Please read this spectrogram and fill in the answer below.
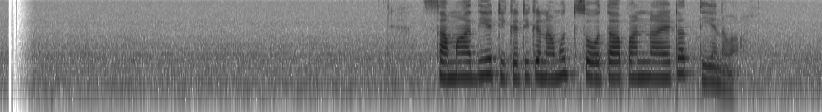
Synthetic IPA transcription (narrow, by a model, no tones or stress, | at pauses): samaːd̪ijəʈikəʈikənamut̪soːt̪aːpanːaːjəʈat̪ːijenə̰ʋa̰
